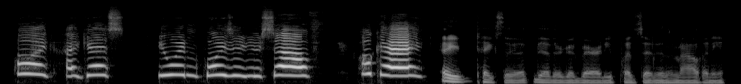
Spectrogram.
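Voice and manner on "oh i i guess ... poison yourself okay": put-on very high, very loud young boy's voice. Voicing the child taking a berry: child character voice. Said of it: "and he's like".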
